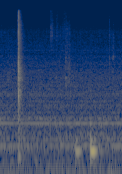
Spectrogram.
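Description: A single sharp click as trading cards are handled, then two short closed-mouth 'mm-hmm' hums near the end.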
